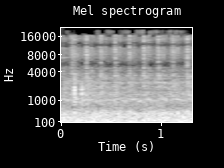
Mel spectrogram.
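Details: 1991 Toyota Land Cruiser 3FE idling lumpy and stumbling with a knocking beat, even after a new fuel pressure regulator, fuel damper, fuel filter, plugs and wires. Rough idle, no power and poor mileage persist; cause unknown.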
